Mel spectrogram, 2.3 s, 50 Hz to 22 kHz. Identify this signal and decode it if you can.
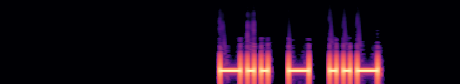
Morse code, heard as a keyed tone, about 34 wpm, 700 Hz. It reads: DTU
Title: All Cut Numbers - 3-Digit 35wpm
